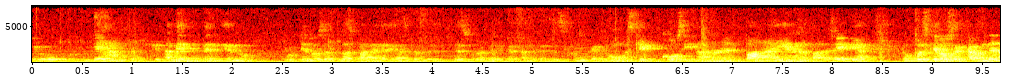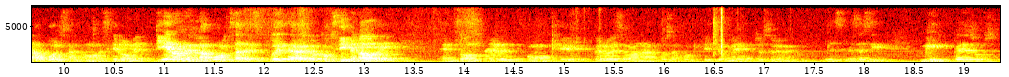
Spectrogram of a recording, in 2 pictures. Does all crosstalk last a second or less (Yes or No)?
Yes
